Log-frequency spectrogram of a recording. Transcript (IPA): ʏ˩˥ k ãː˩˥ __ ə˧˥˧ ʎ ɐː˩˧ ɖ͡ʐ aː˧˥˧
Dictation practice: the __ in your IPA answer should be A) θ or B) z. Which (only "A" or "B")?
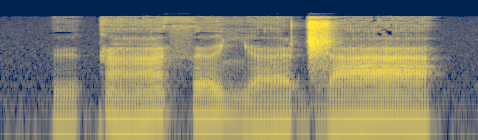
A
